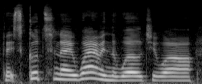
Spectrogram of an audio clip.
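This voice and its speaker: A woman with a Yorkshire accent teaching and chatting casually with viewers on a live stream, self-deprecating and warm in her asides. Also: mid-range voice, brisk, smooth. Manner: chatty and self-deprecating, with frequent restarts and laughs. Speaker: meditation teacher.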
